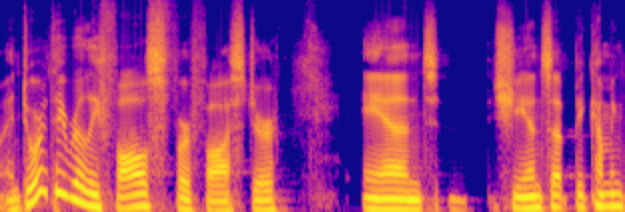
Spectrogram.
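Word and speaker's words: Forster: His name is Foster. It's spelled Forester, but his name is Foster.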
